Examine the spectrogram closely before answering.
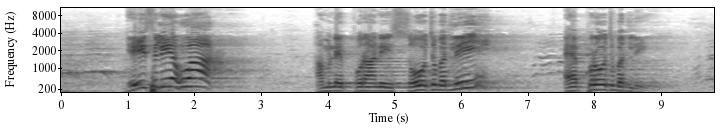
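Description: An elderly man speaks forcefully into a microphone in an echoing hall, pausing between phrases.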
